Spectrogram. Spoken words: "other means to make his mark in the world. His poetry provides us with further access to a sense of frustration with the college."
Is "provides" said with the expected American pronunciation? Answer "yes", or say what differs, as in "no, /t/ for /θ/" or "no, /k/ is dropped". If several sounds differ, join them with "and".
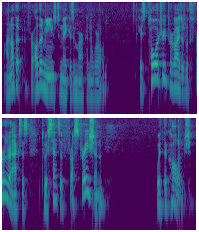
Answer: yes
